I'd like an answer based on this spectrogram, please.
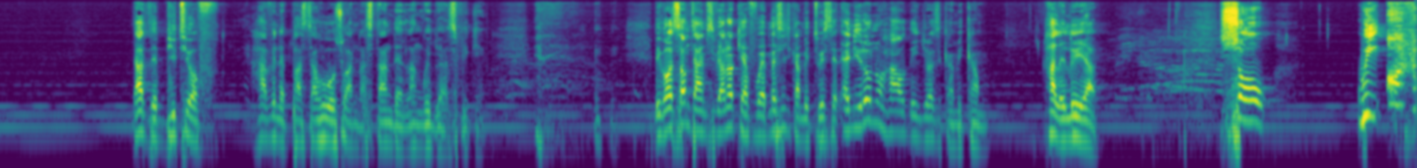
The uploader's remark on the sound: Preached at the Ekklesia Campus.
